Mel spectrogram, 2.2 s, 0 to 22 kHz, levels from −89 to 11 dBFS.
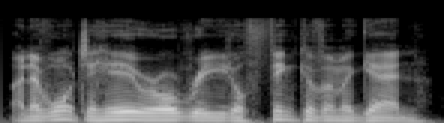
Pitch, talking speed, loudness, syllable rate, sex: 110 Hz, 325 wpm, -15 LUFS, 6.8 syllables/s, male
